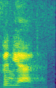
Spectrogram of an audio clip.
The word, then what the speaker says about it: vignette: g n8 PPE hey turkey OG&E GTD is pronounced as vignette perfect meaning is the last thing make normal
